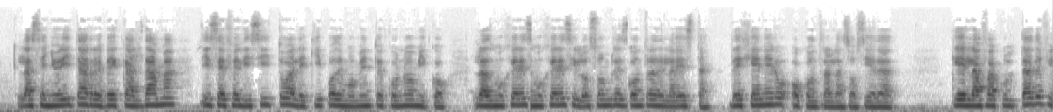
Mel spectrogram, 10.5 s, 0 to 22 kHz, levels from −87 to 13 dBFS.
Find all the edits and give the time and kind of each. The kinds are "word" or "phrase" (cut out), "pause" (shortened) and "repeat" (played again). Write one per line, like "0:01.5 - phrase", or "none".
0:05.3 - repeat
0:06.3 - phrase
0:06.8 - phrase
0:07.2 - pause
0:09.4 - pause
